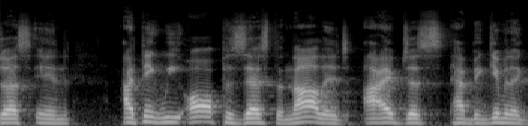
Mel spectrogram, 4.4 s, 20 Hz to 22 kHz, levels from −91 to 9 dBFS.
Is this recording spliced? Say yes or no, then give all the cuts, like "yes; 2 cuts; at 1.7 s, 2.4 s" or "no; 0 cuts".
no; 0 cuts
